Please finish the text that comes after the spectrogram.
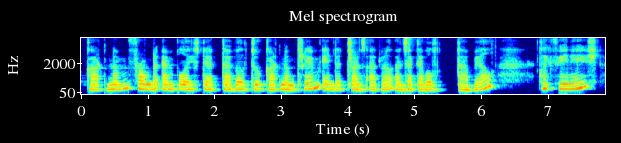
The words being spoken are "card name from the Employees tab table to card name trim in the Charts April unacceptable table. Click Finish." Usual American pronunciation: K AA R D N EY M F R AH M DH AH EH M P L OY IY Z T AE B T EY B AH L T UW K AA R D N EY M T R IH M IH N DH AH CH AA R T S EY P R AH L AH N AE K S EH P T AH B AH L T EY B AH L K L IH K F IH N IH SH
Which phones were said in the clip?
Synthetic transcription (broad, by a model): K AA R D N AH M F R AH M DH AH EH M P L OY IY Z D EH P T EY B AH L T UW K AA R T N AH M T R IH M IH N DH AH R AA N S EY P AH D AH L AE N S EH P T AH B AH L T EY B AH L K L IH K F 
